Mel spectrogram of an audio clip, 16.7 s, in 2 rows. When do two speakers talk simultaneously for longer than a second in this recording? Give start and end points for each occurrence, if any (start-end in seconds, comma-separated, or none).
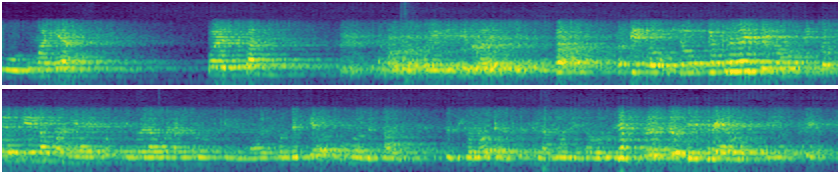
3.8-5.0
